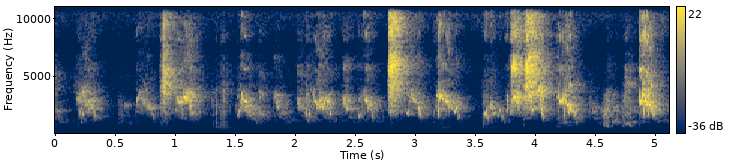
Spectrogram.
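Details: Indoor morning chorus of a female cockatiel with budgies joining: choppy bursts of chirps, squeaks and harsh chatter, about one burst per second, growing louder toward the end.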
